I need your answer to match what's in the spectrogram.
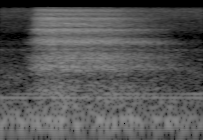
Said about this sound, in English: Now close your eyes. And we're going to do six breaths all together. Here it goes. Get comfy. Don't move a muscle. Here we go. Breathing in. And out. Breathing in.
